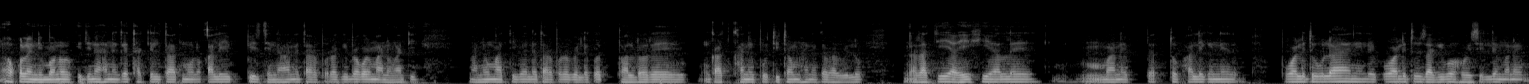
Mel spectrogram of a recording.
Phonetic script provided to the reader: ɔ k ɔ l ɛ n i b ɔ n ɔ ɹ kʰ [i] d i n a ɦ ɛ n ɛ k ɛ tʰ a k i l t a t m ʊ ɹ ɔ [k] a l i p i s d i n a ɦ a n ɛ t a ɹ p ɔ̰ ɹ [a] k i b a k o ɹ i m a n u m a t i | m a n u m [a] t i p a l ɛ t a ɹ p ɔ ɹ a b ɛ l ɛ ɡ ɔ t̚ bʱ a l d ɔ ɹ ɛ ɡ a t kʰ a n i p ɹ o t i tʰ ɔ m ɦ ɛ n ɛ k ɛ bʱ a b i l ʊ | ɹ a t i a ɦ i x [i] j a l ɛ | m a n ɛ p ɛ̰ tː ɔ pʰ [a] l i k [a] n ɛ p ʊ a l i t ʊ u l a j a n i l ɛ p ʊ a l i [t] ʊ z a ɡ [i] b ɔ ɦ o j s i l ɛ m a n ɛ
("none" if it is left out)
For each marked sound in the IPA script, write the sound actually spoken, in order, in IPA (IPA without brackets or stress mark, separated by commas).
i, k, a, a, i, a, i, t, i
